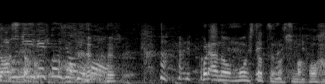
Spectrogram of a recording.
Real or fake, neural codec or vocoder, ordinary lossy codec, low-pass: real; none; Opus, 32 kbps; 7.2 kHz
